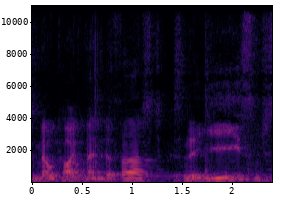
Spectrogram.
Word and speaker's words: Ys: Listen to Yeez, which is spelled Y-S.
